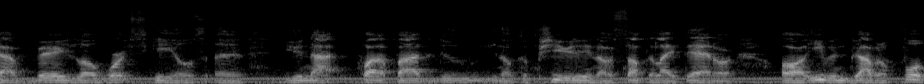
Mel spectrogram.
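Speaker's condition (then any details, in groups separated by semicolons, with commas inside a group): No condition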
